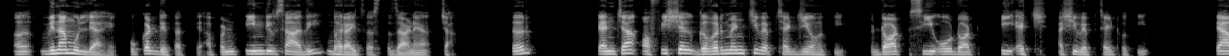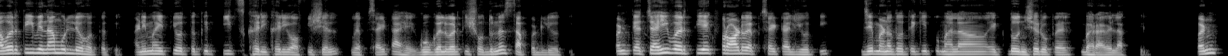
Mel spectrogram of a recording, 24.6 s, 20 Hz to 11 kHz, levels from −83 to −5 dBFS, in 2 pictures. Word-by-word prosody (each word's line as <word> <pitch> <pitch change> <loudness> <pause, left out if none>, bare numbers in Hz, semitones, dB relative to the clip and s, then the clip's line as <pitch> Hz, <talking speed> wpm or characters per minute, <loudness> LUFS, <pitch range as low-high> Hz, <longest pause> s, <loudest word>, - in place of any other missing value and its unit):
अ, 145 - -1 0.3
विनामूल्य 185 -6 +6
आहे. 115 -2 -4 0.2
फुकट 150 +4 +1
देतात 120 -5 -4
ते. - - -18
आपण 140 +4 -3
3 165 0 +4
दिवसांआधी 160 +2 +1
भरायचं 125 -5 +1
असतं 115 +2 -12
जाण्याच्या 120 0 -3 0.6
तर 185 +6 +2 0.7
त्यांच्या 165 +5 +5 0.2
ऑफिशियल 195 +5 +2
गव्हर्नमेंटची 195 +5 +3
वेबसाईट 155 -4 -1
जी 145 0 +1
होती 130 -5 -6 0.7
.co.th 155 +1 -2 0.2
अशी 165 - -1
वेबसाइट 130 -2 -4
होती. 120 - -14 0.7
त्यावरती 195 +7 +5
विनामूल्य 210 -3 +4
होतं 135 -7 -3
ते - - -21
आणि 140 +2 0
माहिती 165 +1 0
होतं 155 -3 -4
की 165 - -3
तीच 165 +1 -8
खरी-खरी 145 -1 -2
ऑफिशियल 130 +3 -5 0.2
वेबसाईट 130 +3 -6
आहे. 120 -6 -3
Googleवरती 145 +2 +1
शोधूनच 150 +8 -2
सापडली 125 -8 -4
होती. 110 -1 -12 0.4
पण 170 +1 +1
त्याच्याही 190 +5 +5
वरती 210 0 +4
एक 205 - -1
फ्रॉड 185 -2 +6
वेबसाईट 155 -3 -1
आली 140 -1 -2
होती. 135 +5 -6 0.4
जे 160 - +3
म्हणत 155 -1 +1
होते 155 0 -2
की 160 +2 -5
तुम्हाला 145 -1 -1 0.3
एक 140 0 -7
200 150 -2 +2
रुपये 130 -3 -2 0.2
भरावे 120 -2 -1
लागतील. 110 -1 -10 0.5
पण 165 +7 +3
150 Hz, 145 wpm, -25 LUFS, 135-170 Hz, 0.7 s, विनामूल्य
